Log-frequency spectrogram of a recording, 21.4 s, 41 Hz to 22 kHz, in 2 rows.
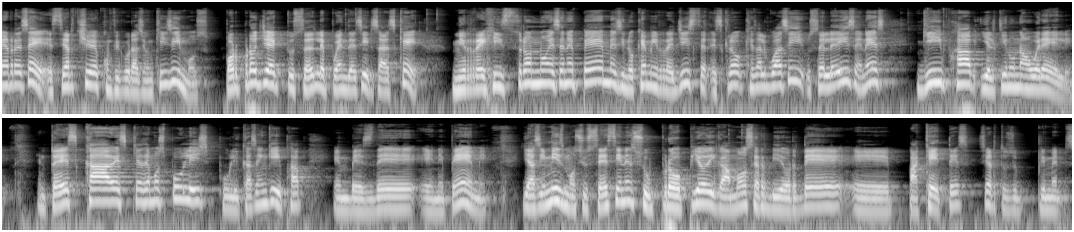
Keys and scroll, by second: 1.1 super+b, 5.1 Return, 5.1-9.9 typing, 11.4 shift+super+Left, 16.9 super+s.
